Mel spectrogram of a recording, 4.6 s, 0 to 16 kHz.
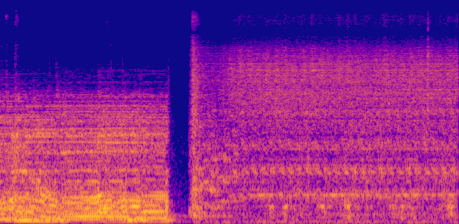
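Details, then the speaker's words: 1976 Ford Thunderbird, start attempt after 30 years sitting: starter cranks at about three turns a second but engine never fires; no fuel reaching carburetor yet despite three gallons added, owner suspects float bowl still filling. "Well, we're not getting gas, so I'm just going to crank it a few more times cuz last time we were getting gas, so probably just taking a minute to fill up that bowl and whatnot."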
